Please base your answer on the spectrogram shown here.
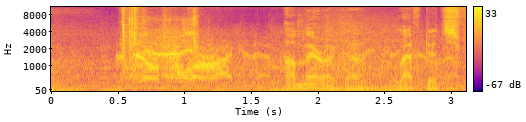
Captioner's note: radio chattering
